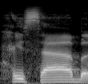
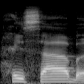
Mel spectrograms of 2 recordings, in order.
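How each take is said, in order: Both takes have the same delivery.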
